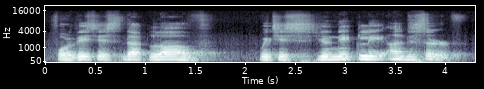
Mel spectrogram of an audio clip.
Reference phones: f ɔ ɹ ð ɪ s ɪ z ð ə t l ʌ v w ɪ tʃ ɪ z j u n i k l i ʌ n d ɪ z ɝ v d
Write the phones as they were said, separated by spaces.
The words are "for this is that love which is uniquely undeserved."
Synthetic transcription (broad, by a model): f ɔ ɹ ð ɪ s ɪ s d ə t l ʌ v w ɪ tʃ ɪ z j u n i k l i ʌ n d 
